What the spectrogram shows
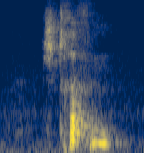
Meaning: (verb) to tighten, tauten; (adjective) inflection of straff: 1. strong genitive masculine/neuter singular 2. weak/mixed genitive/dative all-gender singular
- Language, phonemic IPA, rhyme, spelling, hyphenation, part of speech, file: German, /ˈʃtʁafn̩/, -afn̩, straffen, straf‧fen, verb / adjective, De-straffen.ogg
